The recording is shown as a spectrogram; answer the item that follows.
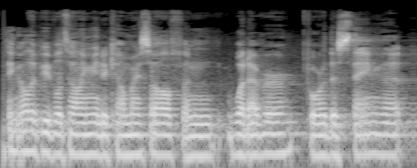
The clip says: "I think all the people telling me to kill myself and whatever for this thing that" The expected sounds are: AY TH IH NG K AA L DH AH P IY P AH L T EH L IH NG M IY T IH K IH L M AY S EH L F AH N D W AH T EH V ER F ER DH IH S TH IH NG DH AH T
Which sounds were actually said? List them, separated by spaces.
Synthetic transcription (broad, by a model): AY TH IH NG K AA L DH AH P IY P L T EH L IH NG M IY T IH K IH L M AY S EH L F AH N W AH T EH V ER F ER DH IH S TH IH NG DH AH T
